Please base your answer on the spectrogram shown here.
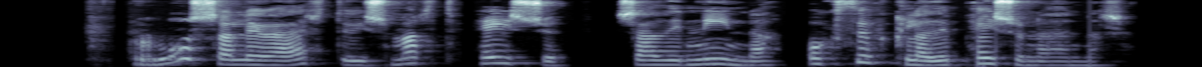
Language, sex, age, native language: Icelandic, female, 40-49, Icelandic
